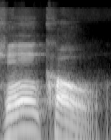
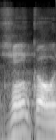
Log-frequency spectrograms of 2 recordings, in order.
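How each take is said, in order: First: The first vowel sounds like 'a' in 'pan'. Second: The first vowel sounds like 'i' in 'pin'. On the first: The speaker calls it right. "it's Janko. Remember J A N C O?" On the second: The speaker calls it wrong. "you saying it wrong. I don't think it's Jinko"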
